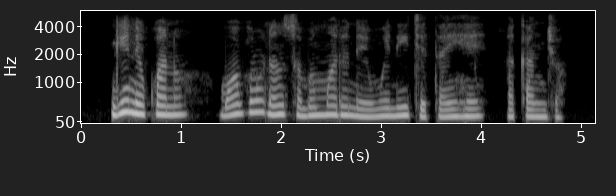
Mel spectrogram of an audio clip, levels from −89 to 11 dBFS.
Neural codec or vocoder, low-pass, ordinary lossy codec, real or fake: none; 5.4 kHz; MP3, 32 kbps; real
